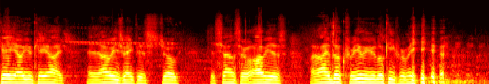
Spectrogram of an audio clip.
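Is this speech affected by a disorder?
Yes: deafness; fluent spoken lecture.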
